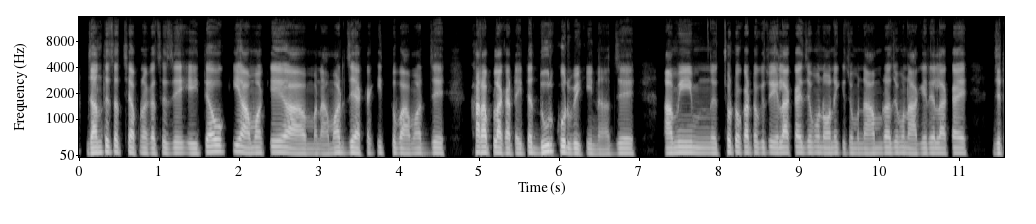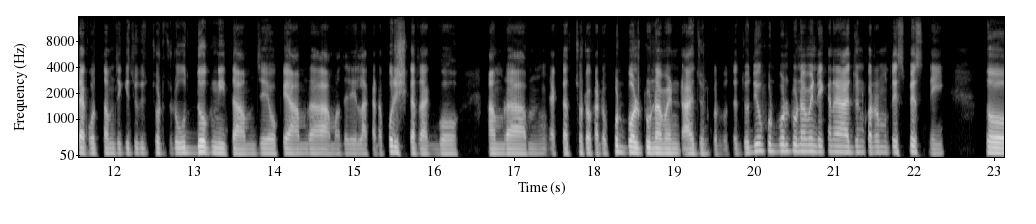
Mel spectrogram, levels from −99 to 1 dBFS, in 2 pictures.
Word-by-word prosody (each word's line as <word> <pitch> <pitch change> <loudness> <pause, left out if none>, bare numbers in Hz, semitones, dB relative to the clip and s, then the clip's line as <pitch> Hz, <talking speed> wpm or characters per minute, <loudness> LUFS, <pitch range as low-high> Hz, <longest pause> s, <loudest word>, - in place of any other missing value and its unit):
জানতে 135 +3 +6
চাচ্ছি 145 -2 -2
আপনার 135 0 -4
কাছে 130 +2 -2
যে, 135 - +1 0.2
এটাও 150 +6 +3 0.2
কি 170 - -5 0.2
আমাকে 135 +2 0 0.2
আ - - +6 0.2
মানে 115 -1 -6
আমার 135 +3 +1
যে 140 - +3
একাকিত্ব 125 +2 -10
বা 130 - +3
আমার 130 +1 -4
যে 135 - +1 0.4
খারাপ 145 -3 +7
লাগাটা 130 -3 +4
এটা 140 - +1
দূর 160 +4 +6
করবে 125 -5 +4
কিনা? 110 -2 -5 0.2
যে 125 0 +1 0.6
আমি 135 +2 +3
উম - - -2 0.3
ছোটখাটো 145 -2 +1
কিছু 135 +1 -5
এলাকায় 140 0 +3
যেমন 140 0 -2
অনেক 135 0 -4
কিছু 130 +1 -7
মানে 125 0 -3
আমরা 130 +2 -2
যেমন 135 0 -3
আগের 130 +2 -4
এলাকায় 130 +1 +1 0.4
যেটা 130 +1 +4
করতাম 130 0 -3
যে, 125 - -7
কিছু, 130 0 -7
কিছু 125 -1 -10
ছোট, 135 -3 -3
ছোট 125 - -22
উদ্যোগ 135 +3 +5
নিতাম 120 -2 0 0.2
যে 125 - -4
ওকে 120 +2 -3
আমরা 120 0 -5 0.2
আমাদের 115 +1 -11
এলাকাটা 115 -1 -8
পরিষ্কার 140 -4 +1
রাখবো। 115 +1 -4 0.6
আমরা 120 0 -1 0.2
উম - - -12 0.3
একটা 120 - -5
ছোটখাটো 125 -3 -3
ফুটবল 145 -2 +4
টুর্নামেন্ট 125 -2 +3
আয়োজন 120 -1 -3
করব। 110 -2 -13
তো - - -12
যদিও 150 +7 +1
ফুটবল 175 -1 -1
টুর্নামেন্ট 170 -1 +1
এখানে 155 +1 -4
আয়োজন 150 0 0
করার 145 -1 -3
মত 140 - -14
স্পেস 160 -5 0
নেই। 115 -1 -7 0.6
তো 135 - +7
130 Hz, 185 wpm, -25 LUFS, 125-140 Hz, 0.6 s, খারাপ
